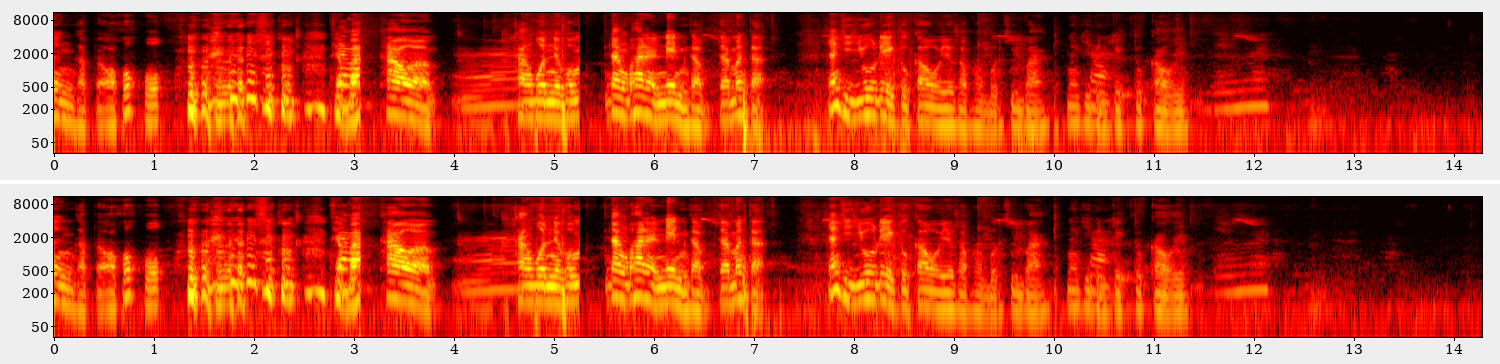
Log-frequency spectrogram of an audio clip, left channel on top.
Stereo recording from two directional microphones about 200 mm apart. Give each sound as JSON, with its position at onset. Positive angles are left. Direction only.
{"t": 0.0, "sound": "speech", "side_deg": 10}
{"t": 4.3, "sound": "livestock", "side_deg": 25}
{"t": 4.5, "sound": "speech", "side_deg": 10}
